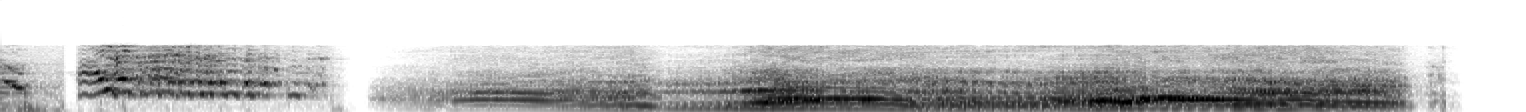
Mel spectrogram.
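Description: Wild turkey gobbles and yelps ring out loud and close, a short burst followed by longer rolling gobbling calls with no talking over them.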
